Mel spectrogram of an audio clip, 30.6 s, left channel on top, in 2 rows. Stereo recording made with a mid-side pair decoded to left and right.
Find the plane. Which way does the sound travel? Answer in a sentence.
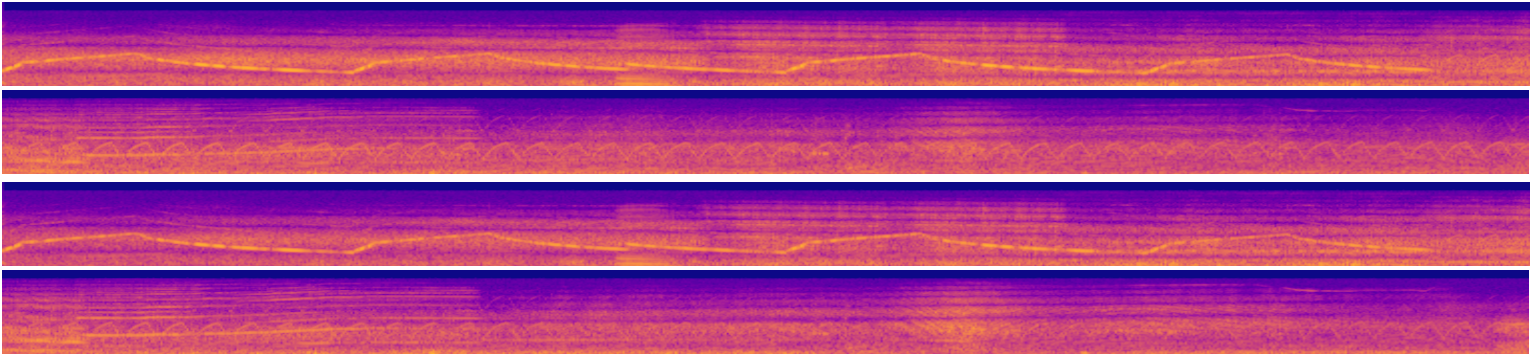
In this clip you hear the plane move from left to right.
